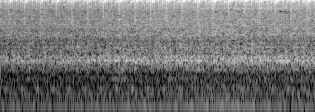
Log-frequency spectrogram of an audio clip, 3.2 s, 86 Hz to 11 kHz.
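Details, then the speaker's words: 2008 Dodge Charger at idle, steady metallic grinding, gurgling whir with injector ticking; owner suspects the timing chain tensioner, a belt pulley or the water pump. "you can hear the kind of grinding gurgling metal metallic noise you can also hear the injectors pulsing that tick tick tick tick tick but that grinding noise is not normal"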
